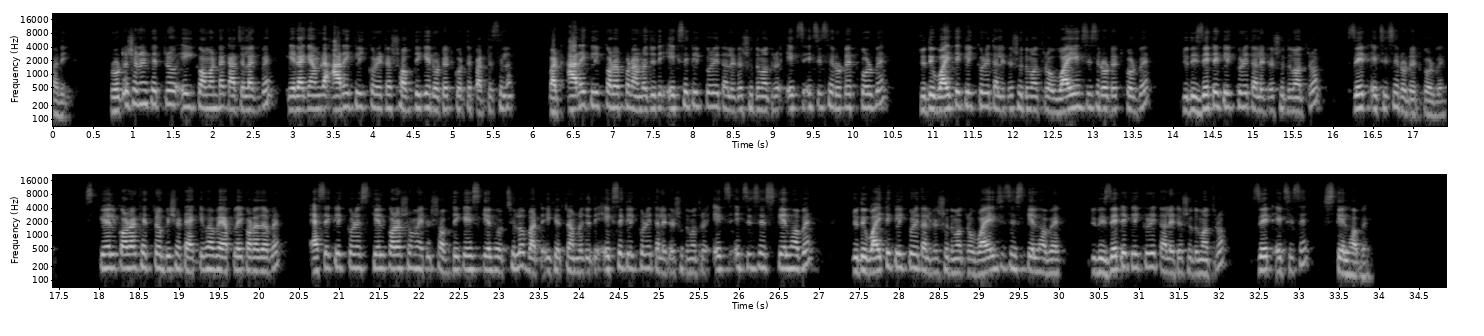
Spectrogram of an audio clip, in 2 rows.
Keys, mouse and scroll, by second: 0.5-1.1 scroll up 3, 1.1-2.2 shift+middle drag, 2.2-3.2 scroll up 1, 3.2 r, 17.7-18.1 scroll down 1, 18.1-20.5 shift+middle drag, 20.5 s.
